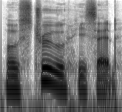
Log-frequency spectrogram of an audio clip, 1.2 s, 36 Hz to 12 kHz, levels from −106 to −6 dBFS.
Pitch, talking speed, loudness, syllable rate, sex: 130 Hz, 195 wpm, -17 LUFS, 3.6 syllables/s, male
